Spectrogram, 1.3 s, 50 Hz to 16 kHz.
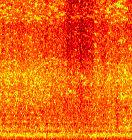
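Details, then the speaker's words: Steady, even low idle with no squeal or whine, even while turning the steering wheel, from a 2002 Nissan Xterra 2WD with a KA24DE 4-cylinder (337,000 miles, top end rebuilt) after power steering pump replacement; running normally. "startup is complete there's no squeaking noise everything seems to be running normally I turned the steering wheel I don't hear hear any noise"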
